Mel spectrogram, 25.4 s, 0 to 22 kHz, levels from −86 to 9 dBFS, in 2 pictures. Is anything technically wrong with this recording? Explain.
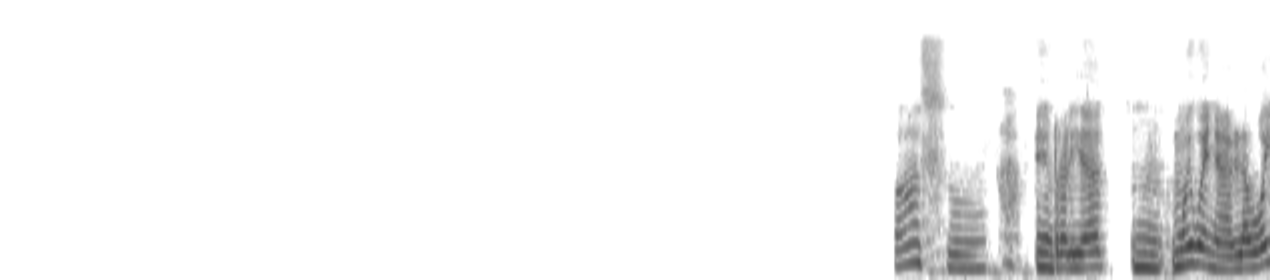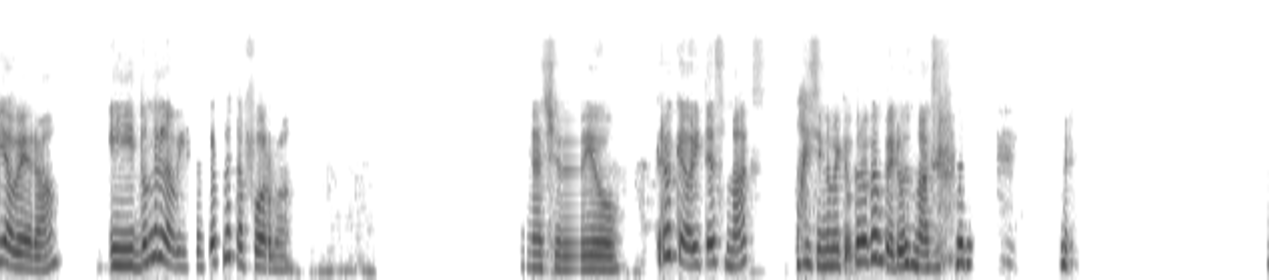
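Yes, two timing faults in this speech clip.

At 18.03 to 18.08 s there is a short stall from a late packet: one packet arrived behind schedule, the jitter buffer emptied, and the receiver held the last sound for about 25 ms until it came in, then carried on from the same point. Nothing is lost, so the speech simply drags briefly with a faint buzz or dip. Its brevity separates it from a freeze. The held sound never has time to fade.

From 18.33 to 18.51 s comes a call audio freeze. The sound hangs and stretches into a fading buzz or hiss for about 159 ms, never dropping to full silence, before the speech resumes exactly where it paused with nothing skipped. The likely cause is packets delayed in transit, draining the jitter buffer. Unlike the stall just before it, the filler lasts long enough to audibly decay, adding a gap and pushing everything after it later.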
